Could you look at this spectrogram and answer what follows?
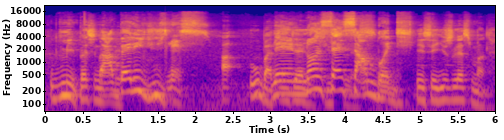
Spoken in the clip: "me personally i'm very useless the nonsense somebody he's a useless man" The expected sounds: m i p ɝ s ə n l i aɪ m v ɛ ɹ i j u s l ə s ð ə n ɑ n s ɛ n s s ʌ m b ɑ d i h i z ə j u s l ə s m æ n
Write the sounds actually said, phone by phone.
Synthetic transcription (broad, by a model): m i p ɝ s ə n i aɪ v ɛ ɹ i j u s l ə s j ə n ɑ n s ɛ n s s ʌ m b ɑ d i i s ə j u s l ə s m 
